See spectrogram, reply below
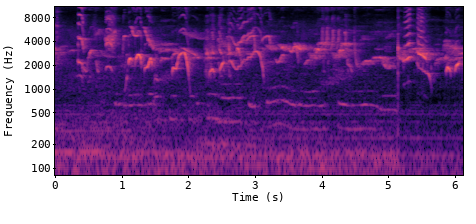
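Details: Kacer calling in 'ngeplay' fashion: an Oriental magpie-robin pours out varied whistled phrases, bent slurs and chattering trills, with a brief pause before a final burst of sharp rising and falling notes.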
